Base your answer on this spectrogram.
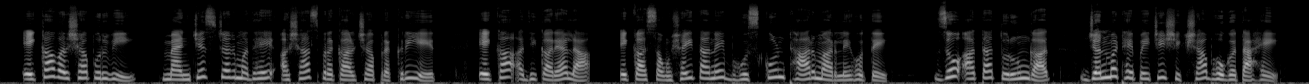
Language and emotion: Marathi, neutral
